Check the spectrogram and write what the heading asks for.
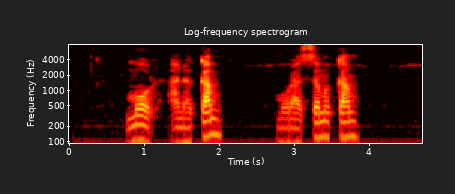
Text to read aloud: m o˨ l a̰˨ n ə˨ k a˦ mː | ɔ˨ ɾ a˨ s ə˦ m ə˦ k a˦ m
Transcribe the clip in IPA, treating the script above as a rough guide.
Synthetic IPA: m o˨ ɾ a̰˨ n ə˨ k a˦ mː | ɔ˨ ɾ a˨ s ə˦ m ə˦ k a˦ m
